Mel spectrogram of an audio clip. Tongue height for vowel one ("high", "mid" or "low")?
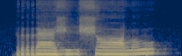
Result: low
